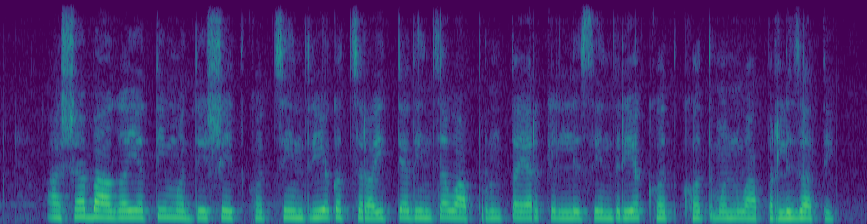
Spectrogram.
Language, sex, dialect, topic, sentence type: Marathi, female, Standard Marathi, agriculture, statement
